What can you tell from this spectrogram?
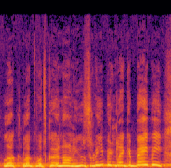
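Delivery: high, agitated protest; urgent pleading. Acted. Disciples confront sleeping Jesus in a storm, urgent high protest.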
